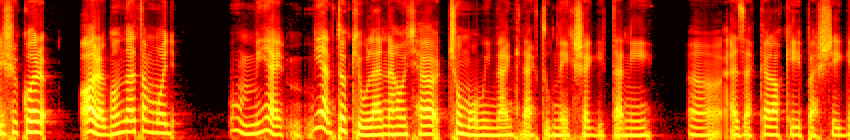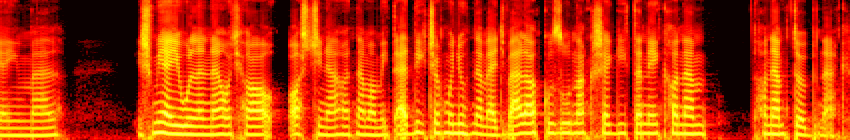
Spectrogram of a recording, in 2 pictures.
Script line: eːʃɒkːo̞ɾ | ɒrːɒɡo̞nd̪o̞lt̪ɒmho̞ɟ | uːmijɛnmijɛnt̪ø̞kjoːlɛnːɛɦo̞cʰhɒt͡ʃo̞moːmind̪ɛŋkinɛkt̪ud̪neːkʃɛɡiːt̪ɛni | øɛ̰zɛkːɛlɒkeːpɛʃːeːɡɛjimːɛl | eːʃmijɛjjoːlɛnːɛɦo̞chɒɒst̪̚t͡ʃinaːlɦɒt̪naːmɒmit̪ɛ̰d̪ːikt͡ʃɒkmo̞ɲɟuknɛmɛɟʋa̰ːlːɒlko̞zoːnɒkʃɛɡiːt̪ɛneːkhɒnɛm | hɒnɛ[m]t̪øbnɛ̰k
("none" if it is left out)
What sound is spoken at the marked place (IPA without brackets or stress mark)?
m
